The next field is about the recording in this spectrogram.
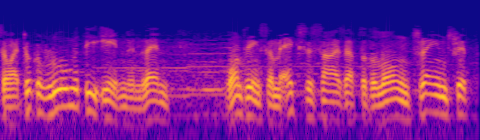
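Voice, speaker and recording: An actor playing a polite, determined young gentleman in a radio drama. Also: fairly low pitch, lively intonation, normal speed, soft background music, close to an everyday voice. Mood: narrating calmly. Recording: muffled, noisy old radio broadcast.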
